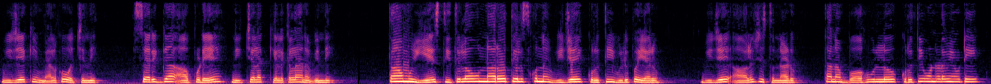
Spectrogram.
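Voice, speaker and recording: A woman narrating a suspense audio novel with steady, suspense-building storytelling. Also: medium pitch, moderate pace. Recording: dull lo-fi recording.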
